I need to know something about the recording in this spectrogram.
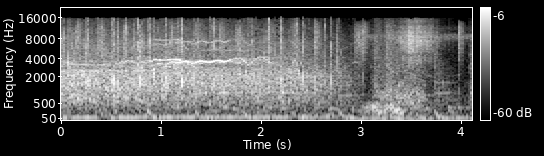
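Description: Crowd applause, thinning and dying away near the end.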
